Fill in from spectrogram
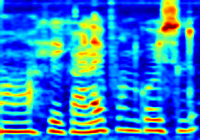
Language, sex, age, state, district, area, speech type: Assamese, female, 30-45, Assam, Jorhat, urban, spontaneous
